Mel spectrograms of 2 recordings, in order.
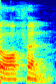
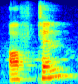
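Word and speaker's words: often: সেন্টেন্সে অফেন, অফটেন, অফেন দুইটা উচ্চারণেই গ্রহণযোগ্য। ব্রিটিশ এবং আমেরিকা উভয় ইংলিশেই এই শব্দটা অফেন এবং অফটেন উভয়ভাবে উচ্চারিত হয়।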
